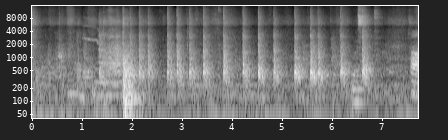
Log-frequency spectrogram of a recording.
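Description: Chalk taps and scratches on a blackboard in quick strokes.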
